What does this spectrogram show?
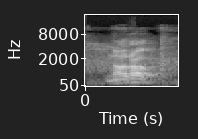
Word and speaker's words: noroc: Noroc.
